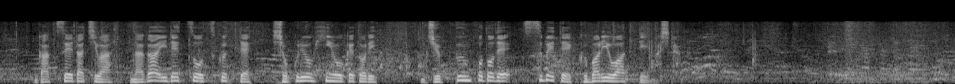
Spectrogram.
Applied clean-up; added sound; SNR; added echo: none; none; none; none.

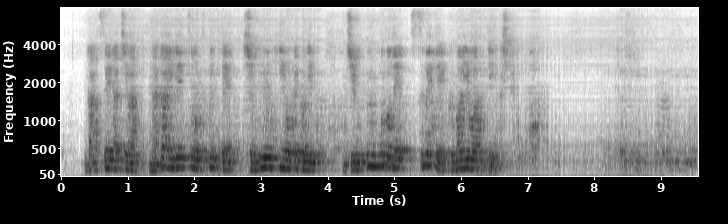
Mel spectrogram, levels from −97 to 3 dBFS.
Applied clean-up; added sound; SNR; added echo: neural separator model SepFormer DNS4.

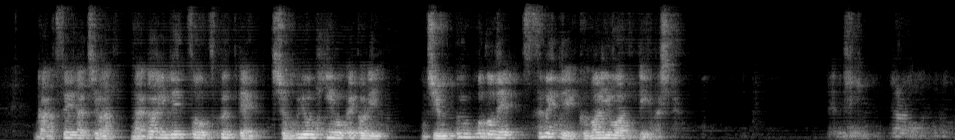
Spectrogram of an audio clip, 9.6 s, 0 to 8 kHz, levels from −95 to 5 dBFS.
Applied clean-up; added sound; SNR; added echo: neural mask model DeepFilterNet 3.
